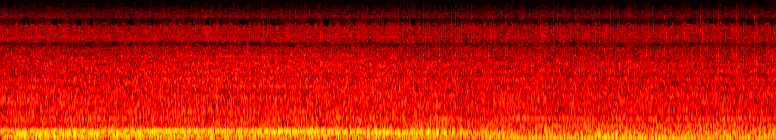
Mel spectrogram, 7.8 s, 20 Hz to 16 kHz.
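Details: 2006 Ford F-350 with used 5.4L 3V V8 just installed, true first start: smooth, even idle settling slightly lower after a few seconds, no smoke, no ticking or knocking; normal idle.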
